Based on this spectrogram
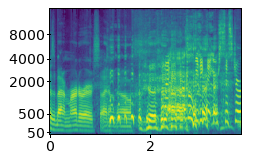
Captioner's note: group laughing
